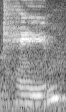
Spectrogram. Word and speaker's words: came: Next, we have the word came. Again, you'll notice the silent E, and this is going to be a long vowel, came, k, a, m.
